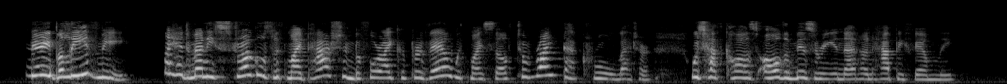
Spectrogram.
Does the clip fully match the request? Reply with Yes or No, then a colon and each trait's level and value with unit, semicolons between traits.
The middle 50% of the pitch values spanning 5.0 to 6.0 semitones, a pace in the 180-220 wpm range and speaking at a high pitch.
Yes: wide, 5.6 semitones; average, 185 wpm; very high, 300 Hz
